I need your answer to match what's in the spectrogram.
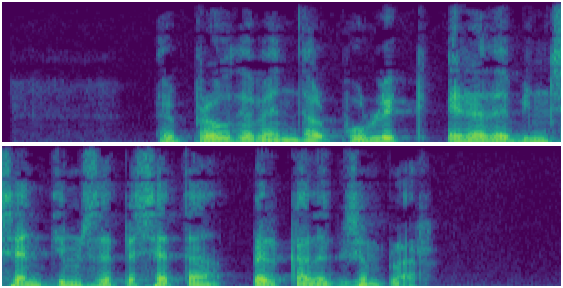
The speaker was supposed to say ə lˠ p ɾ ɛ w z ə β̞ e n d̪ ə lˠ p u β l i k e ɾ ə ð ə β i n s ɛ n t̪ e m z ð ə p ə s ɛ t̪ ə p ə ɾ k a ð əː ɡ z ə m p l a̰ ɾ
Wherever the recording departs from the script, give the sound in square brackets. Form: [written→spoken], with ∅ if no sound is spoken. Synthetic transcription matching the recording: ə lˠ p ɾ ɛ w [z→ð] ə β̞ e n d̪ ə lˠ p u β l i k e ɾ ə ð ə β i n s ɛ n t̪ [e→i] m z ð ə p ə s ɛ t̪ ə p ə ɾ k a ð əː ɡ z ə m p l a̰ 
